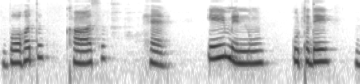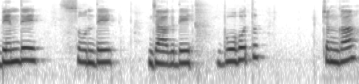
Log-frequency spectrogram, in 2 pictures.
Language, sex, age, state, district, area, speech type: Punjabi, female, 18-30, Punjab, Muktsar, rural, spontaneous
